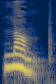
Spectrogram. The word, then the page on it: lump: anglais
